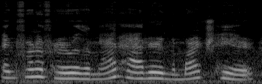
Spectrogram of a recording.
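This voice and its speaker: A woman narrating a children's storybook with a gentle, expressive read-aloud delivery. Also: high-pitched, brisk, slight background noise, poor audio.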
